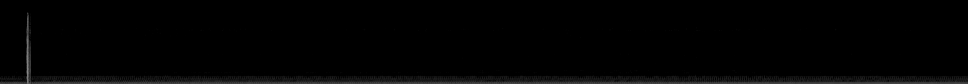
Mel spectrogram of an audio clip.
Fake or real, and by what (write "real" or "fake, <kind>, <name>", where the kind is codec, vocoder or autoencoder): real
